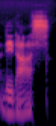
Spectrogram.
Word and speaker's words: Adidas: Is that how we pronounce it now? Adidas.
